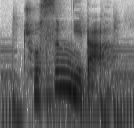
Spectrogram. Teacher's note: Hieut does not make a sound, but it tenses the 시옷. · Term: double consonant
